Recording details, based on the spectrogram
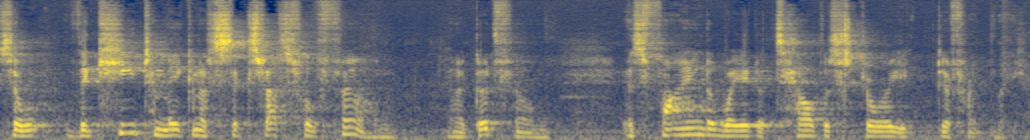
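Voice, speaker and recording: With noticeable background noise behind it, the voice has lively intonation and a fairly slow pace. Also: man, fairly high pitch for a man. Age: 60s. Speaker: filmmaker. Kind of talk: award acceptance speech.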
